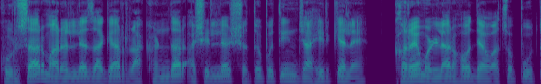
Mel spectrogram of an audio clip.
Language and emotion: Goan Konkani, neutral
